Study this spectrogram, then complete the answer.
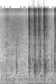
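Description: Keystrokes on a computer keyboard, a faint quiet stretch followed by a quick burst of about six crisp, close clicks in steady rhythm.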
